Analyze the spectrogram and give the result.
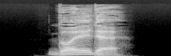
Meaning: dative singular of Gold
- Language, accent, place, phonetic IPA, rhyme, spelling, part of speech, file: German, Germany, Berlin, [ˈɡɔldə], -ɔldə, Golde, noun, De-Golde.ogg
